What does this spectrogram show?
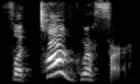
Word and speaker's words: photographer: has four syllables and the stress is given to the second syllable this time so it is pronounced as photographer now the third word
